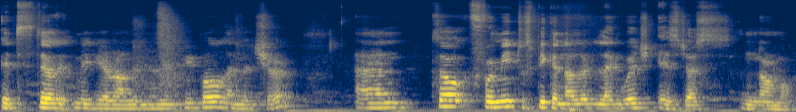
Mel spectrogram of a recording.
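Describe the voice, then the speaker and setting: A man with a fairly high pitch and ordinary pitch variation talks fairly slowly over noticeable background noise, with audible room echo. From Quebec, Montreal. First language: French. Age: 60s. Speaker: clown and visual artist. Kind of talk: public talk. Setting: bookstore stage with audience.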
